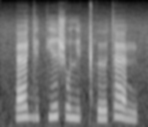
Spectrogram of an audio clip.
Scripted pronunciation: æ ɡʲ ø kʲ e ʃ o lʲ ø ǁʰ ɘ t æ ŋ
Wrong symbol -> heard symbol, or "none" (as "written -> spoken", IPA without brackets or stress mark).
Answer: ɘ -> ø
